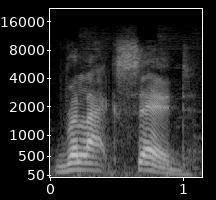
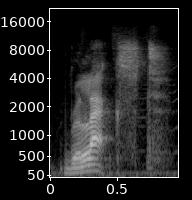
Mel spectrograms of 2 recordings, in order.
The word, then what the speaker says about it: relaxed: Not relaxed, no. Relaxed. Say it like that. Relaxed. Good job. So in that word, we pronounce the ed like a t sound.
